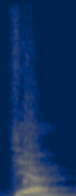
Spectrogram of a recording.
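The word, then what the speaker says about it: 餞: Phiên âm tiếng Trung đọc là triển. Âm nôm đọc là tiễn.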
